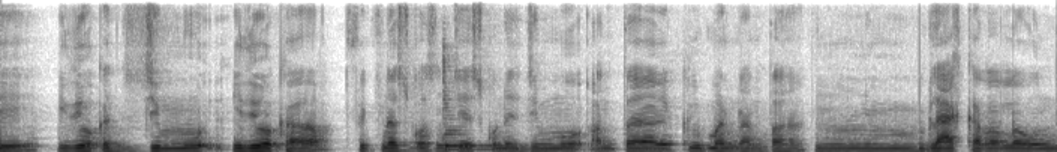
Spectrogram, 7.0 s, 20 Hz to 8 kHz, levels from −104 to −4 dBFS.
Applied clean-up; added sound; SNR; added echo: neural mask model RNNoise.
